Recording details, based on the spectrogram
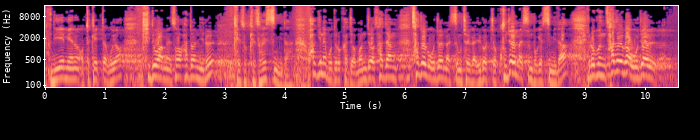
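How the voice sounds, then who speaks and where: A man's voice: on the high side, darkish tone, slight background noise. A male pastor preaching to a youth congregation, asking the room rhetorical questions and acting out quoted speech. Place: church sanctuary. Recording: echoey church hall with faint ambience.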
